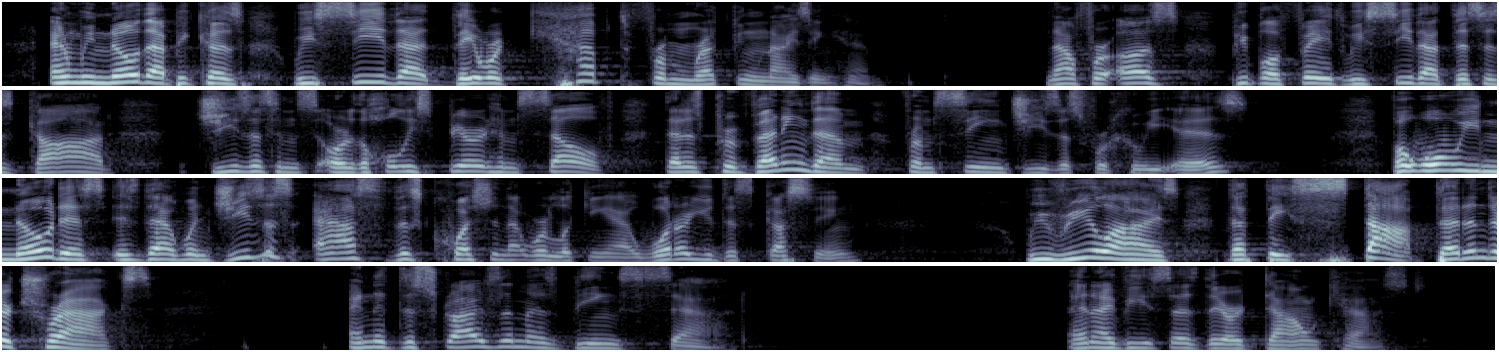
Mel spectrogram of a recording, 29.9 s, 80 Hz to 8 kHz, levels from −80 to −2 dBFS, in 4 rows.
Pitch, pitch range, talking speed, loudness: 175 Hz, 155-190 Hz, 170 wpm, -25 LUFS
